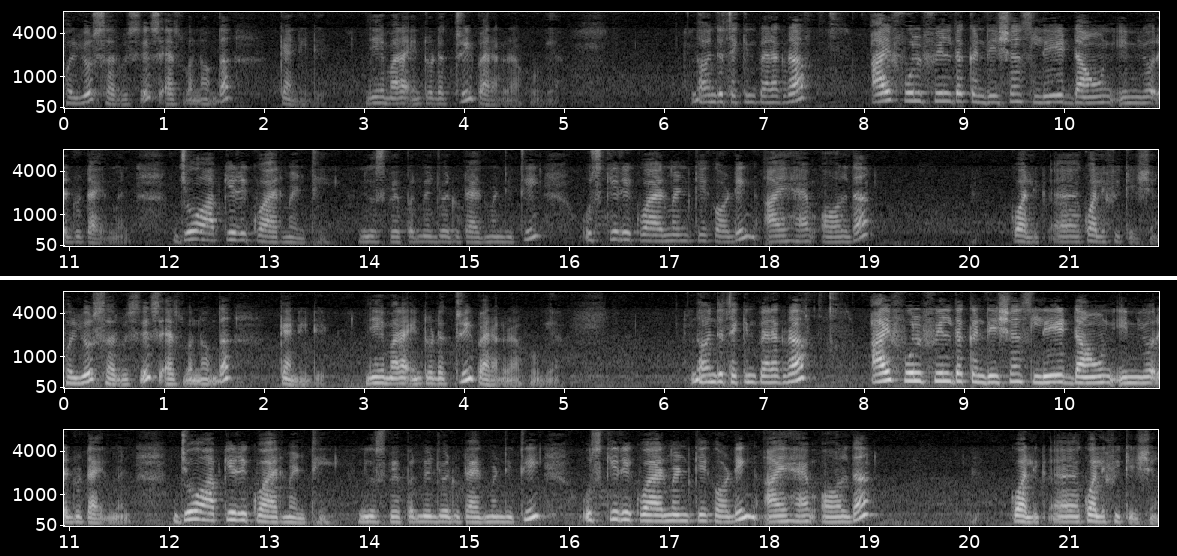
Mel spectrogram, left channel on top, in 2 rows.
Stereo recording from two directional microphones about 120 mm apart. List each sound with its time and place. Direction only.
0.0 s speech: 15° right (ahead or behind)
6.3 s speech: 25° right (ahead or behind)
20.4 s speech: 20° right (ahead or behind)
